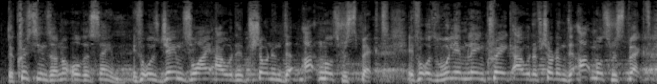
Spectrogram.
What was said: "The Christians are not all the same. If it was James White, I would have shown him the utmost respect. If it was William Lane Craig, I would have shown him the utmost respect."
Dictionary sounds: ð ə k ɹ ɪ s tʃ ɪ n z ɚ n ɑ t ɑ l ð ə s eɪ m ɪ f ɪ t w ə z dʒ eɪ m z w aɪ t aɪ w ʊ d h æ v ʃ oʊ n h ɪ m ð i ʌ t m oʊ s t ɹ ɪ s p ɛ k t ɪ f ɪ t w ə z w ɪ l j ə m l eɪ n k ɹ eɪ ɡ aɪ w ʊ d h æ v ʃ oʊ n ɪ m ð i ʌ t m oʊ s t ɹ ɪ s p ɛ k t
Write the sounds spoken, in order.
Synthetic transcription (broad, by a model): ð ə k ɹ ɪ s tʃ ɪ n z ɚ n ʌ t ɑ l ð ə s eɪ m ɪ f ɪ t w ə z dʒ eɪ m z w aɪ t aɪ w ʊ d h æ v ʃ oʊ n h ɪ m ð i ʌ t m oʊ s t ɹ ɪ s p ɛ k t ɪ f ɪ t w ə z w ɪ l j ə m l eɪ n k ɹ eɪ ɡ aɪ w ʊ d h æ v ʃ oʊ n ɪ m ð i ʌ t m oʊ s t ɹ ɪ s p ɛ k t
